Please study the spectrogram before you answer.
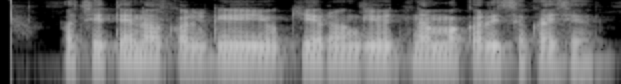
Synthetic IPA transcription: pət͡ʃʰit̪enakəlɡijoɡijəɾəŋɡjod͡ʒnamãkəɾiʃəkajt͡ʃʰe

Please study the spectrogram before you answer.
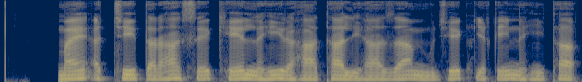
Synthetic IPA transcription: mɛ̃ːʔɐtːʃʰit̪ɐɾəɦsekʰeːlnɐɦĩɾɐɦat̪ʰalɪɦaːzamʊd͡ʒʱekjɐqiːnːɐɦĩt̪ʰaː

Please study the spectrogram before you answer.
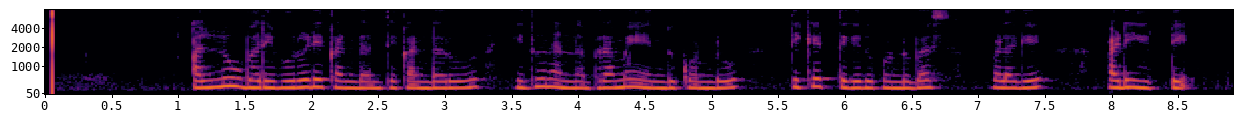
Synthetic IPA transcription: ɐlːubʱɐɾibuɾiɽekɐɳɖɐnt̪e̞kɐɳɖɐɾu | id̪unɐnːɐbʱɾɐmeːnd̪uko̞ɳɖu | ʈikeʈ̚t̪eɡe̞d̪uko̞ɳɖubɐs | ɔɭɐɡe̞ | ɐɽijiʈːe

